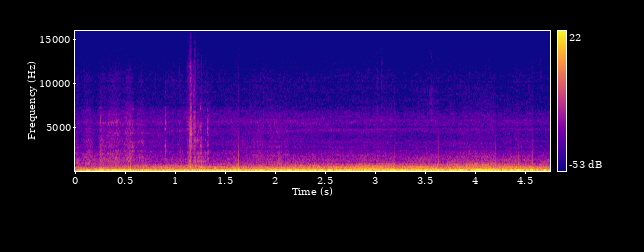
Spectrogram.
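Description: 2012 Chevrolet Caprice police car's six-cylinder engine (3.6-litre V6) pulling as the car accelerates gently at low speed, its pitch rising slowly, heard from inside the cabin over a steady road rumble.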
